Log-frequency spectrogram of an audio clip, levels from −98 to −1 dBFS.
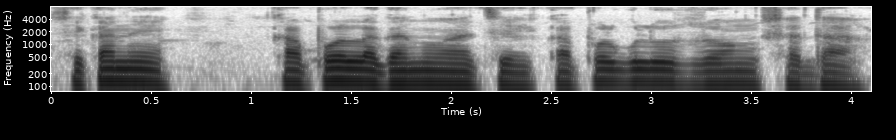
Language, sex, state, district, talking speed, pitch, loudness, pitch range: Bengali, male, Assam, Hailakandi, 100 wpm, 120 Hz, -17 LUFS, 110-125 Hz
